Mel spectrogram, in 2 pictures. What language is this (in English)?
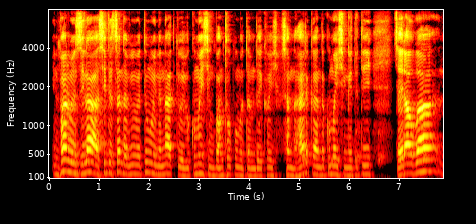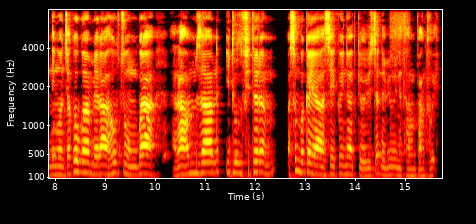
Manipuri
